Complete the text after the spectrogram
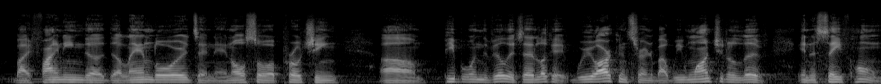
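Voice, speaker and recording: This man speaks at a moderate pace with a fairly low pitch and ordinary pitch variation. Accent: Spanish. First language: Spanish. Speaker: political candidate. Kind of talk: debate answer. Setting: public meeting with audience. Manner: halting, many repetitions.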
